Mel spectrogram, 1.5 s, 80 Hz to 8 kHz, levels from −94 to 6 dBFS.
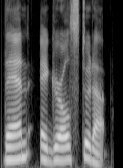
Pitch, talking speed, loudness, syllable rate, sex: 180 Hz, 195 wpm, -16 LUFS, 4.3 syllables/s, female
